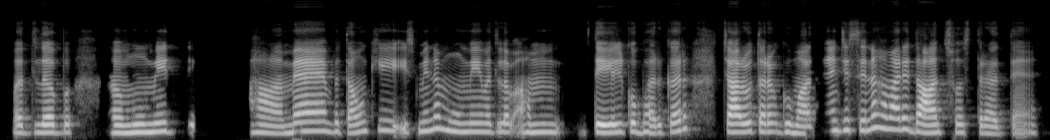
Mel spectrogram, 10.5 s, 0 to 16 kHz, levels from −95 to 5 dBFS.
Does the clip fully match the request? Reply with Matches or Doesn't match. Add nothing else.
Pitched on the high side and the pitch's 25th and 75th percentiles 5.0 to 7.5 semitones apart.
Doesn't match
